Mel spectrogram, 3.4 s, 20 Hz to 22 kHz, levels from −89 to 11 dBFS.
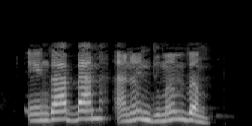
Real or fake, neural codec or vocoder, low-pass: real; none; 5.4 kHz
